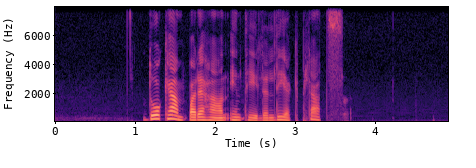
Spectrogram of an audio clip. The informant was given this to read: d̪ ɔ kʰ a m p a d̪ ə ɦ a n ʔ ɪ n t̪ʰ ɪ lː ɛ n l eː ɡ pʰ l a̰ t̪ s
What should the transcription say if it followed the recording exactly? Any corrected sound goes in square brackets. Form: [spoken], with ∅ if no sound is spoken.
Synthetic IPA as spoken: d̪ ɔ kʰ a m p a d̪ ə ɦ a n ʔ ɪ n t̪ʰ ɪ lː ɛ n l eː [k] pʰ l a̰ t̪ s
